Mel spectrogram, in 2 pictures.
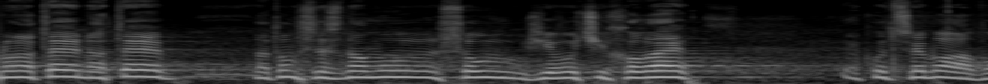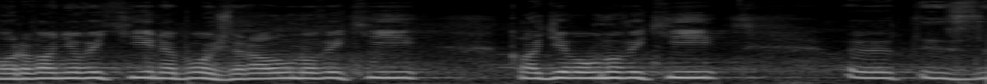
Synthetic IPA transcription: ʔanonat̪ɛːnat̪ɛː | nat̪o̞msɛznamuso̞wʒɪvo̞t͡ʃɪxo̞vɛː | jakot̪r̝̥ɛbavoɾvaɲovɪciːnɛbo̞ʒɾaownovɪciː | klaɟɪvownovɪciː

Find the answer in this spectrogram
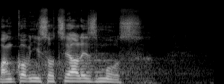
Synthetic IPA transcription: aŋkovɲiːso̞t͡sɪalɪzmus

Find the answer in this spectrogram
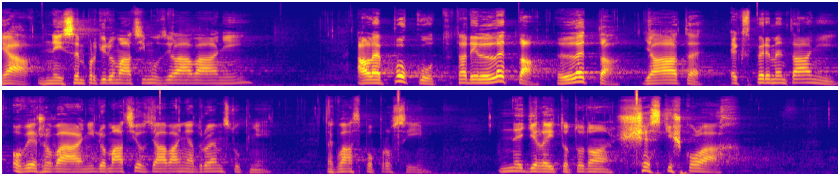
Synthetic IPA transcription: jaːnɛjsɛmpɾocɪdo̞maːt͡siːmuvzɟɛlaːvaːɲiː | ʔalɛpo̞kut̪ːadɪlɛt̪a̰lɛt̪a̰ɟɛlaːt̪ɛʔɛkspɛɾɪmɛnt̪aːlɲiːʔo̞vjɛr̝o̞vaːɲiːdo̞maːt͡siːɦovzɟɛlaːvaːɲiːnad̪ɾuɦɛːmst̪upɲɪ̰ | t̪akvaːspo̞pɾo̞siːm | nɛɟɛlɛjt̪ot̪onaʃɛscɪʃko̞la̰ːx

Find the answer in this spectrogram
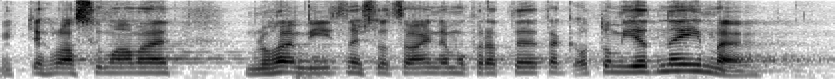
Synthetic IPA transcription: mɪcɛɣɦlasuːmaːmɛ | mno̞ɦɛmviːt͡snɛʃso̞t͡sɪaːlɲiːdɛmo̞kɾat̪ɛːt̪akʔot̪o̞mjɛdnɛjmɛ̰

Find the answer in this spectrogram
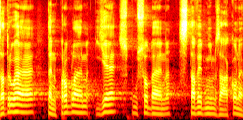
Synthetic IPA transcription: zad̪ɾuɦɛːt̪ɛnpɾo̞blɛːmjɛspuːso̞bɛnst̪avɛbɲiːmzaːko̞nɛ

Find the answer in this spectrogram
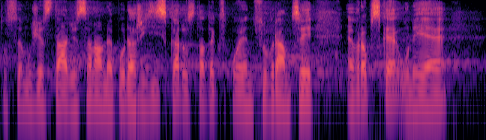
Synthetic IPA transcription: t̪o̞sɛmuːʒɛst̪aːt̪ʒɛsɛnaːmnɛpo̞dar̝iːziːskad̪do̞st̪at̪ɛkspo̞jɛnt͡suːvɾaːmt͡sɪʔɛvɾo̞pskɛːʔunɪjɛ

